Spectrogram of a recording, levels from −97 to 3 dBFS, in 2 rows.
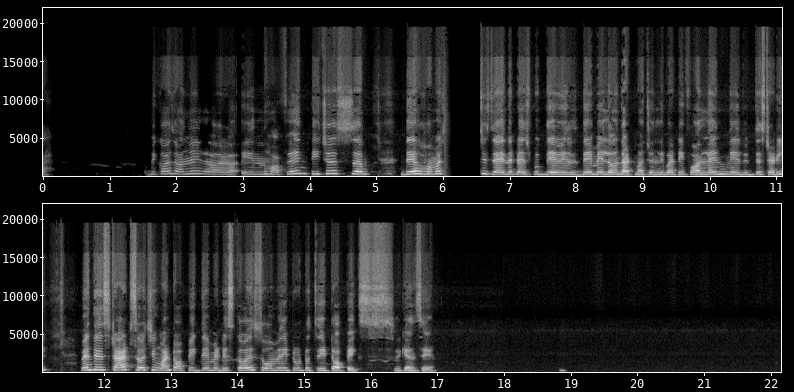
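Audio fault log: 1.36 to 10.75 s: automatic gain rising. Level and background noise swell together by about 18 dB over nine seconds, a slow climb rather than a sudden jump.
6.01 to 6.58 s: call audio freeze. The sound is held as a fading buzz or hiss, then about 0.46 s of near silence, then resumes with nothing skipped, likely from delayed packets emptying the jitter buffer.
11.58 to 15.75 s and 16.37 to 17.79 s: jitter buffer speed-up. Audio runs about 10% and 9% fast at unchanged pitch, hurried rather than chipmunk-like, trimming roughly 0.4 s and 0.15 s of built-up delay.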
